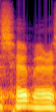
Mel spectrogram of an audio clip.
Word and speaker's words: 세멜: 세멜 발음이 세멜. 세메리아 이거예요. 사마리아. 그 이름 붙여서 사마리아예요.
